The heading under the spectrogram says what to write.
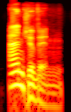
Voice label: "Angevin", British

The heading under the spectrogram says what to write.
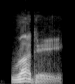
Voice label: "ruddy", British

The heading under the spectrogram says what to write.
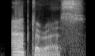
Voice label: "apterous", British

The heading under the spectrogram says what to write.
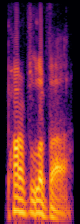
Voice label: "pavlova", American

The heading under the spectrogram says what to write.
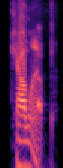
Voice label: "callop", American

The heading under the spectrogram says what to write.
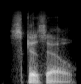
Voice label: "schizo", American

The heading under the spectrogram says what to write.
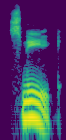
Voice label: "sneak", American

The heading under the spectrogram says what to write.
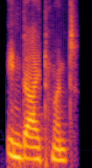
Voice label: "indictment", Indian

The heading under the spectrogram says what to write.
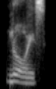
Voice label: "noise", Indian

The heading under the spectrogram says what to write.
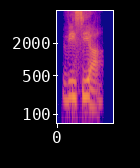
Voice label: "VCR", Indian

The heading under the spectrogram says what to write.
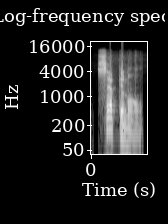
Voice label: "septimal", American

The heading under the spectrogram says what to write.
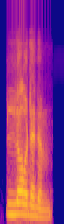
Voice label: "laudanum", Indian

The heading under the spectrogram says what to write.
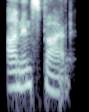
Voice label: "Uninspired", Indian

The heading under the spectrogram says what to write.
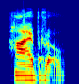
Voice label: "highbrow", Indian

